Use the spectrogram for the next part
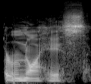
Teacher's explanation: A bit like a N sound with the tongue curl back. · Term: nasal retroflex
